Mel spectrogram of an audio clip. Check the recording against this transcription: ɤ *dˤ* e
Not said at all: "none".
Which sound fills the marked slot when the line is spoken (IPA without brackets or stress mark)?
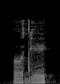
d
